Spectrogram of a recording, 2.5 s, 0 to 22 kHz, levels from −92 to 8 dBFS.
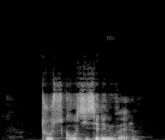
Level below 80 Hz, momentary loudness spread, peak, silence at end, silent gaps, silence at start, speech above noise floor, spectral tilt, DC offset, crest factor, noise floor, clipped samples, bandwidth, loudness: -46 dBFS; 15 LU; -4 dBFS; 0.4 s; none; 0.65 s; 50 dB; -3.5 dB/octave; under 0.1%; 18 dB; -71 dBFS; under 0.1%; 11 kHz; -20 LUFS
